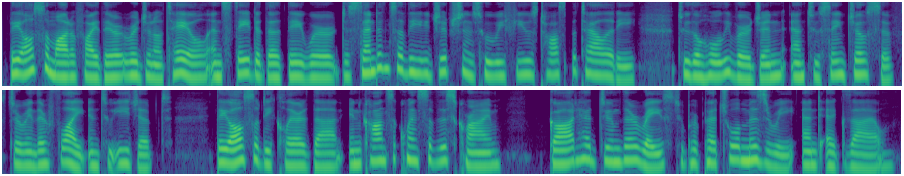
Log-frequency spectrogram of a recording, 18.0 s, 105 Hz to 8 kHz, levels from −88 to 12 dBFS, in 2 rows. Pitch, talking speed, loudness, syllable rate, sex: 180 Hz, 165 wpm, -18 LUFS, 5.4 syllables/s, female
